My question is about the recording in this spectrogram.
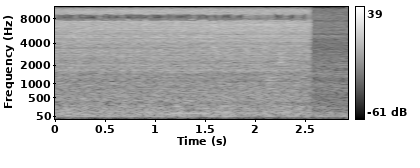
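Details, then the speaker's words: Blower motor stuck on full speed: loud constant air rush from vents that won't switch down, confirmed faulty blower resistor module. "Now you don't need to do this, the actual blower resistor module is faulty, but we'r"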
